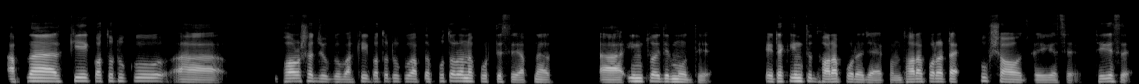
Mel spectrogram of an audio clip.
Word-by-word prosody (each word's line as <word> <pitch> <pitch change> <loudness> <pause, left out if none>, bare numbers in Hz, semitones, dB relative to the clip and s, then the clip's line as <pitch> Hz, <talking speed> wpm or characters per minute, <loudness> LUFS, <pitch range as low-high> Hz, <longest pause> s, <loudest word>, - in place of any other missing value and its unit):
আপনার 155 +3 +7 0.2
কে 165 - +2 0.2
কতটুকু 155 +1 -5 0.5
আ - - +1 1.0
ভরসাযোগ্য 145 -3 +1
বা - - +1
কে 145 - -2
কতটুকু 140 -1 -7
আপনার 135 +1 -7
প্রতারণা 150 -1 +2
করতেছে 135 -3 -6
আপনার 115 -3 -3 0.6
আ - - +5 0.3
এমপ্লয়িদের 145 -2 +2
মধ্যে 110 -3 -3 0.7
এটা 145 +1 +2
কিন্তু 155 -1 +3
ধরা 130 +1 +6
পড়ে 120 -3 0
যায় 105 -1 0
এখন। 105 +1 -10
ধরা 125 +2 +4
পড়াটা 140 -2 +2 0.2
খুব 165 -3 -6
সহজ 115 -4 +2
হয়ে 105 -1 -3
গেছে। 100 -2 -8 0.3
ঠিক 135 +1 -2
আছে? 135 - -6
140 Hz, 155 wpm, -25 LUFS, 125-150 Hz, 1.0 s, আপনার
